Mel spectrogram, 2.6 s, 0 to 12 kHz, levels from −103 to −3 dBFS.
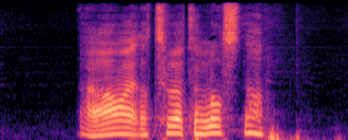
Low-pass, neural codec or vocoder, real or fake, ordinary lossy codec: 10.8 kHz; codec, 44.1 kHz, 1.7 kbps, Pupu-Codec; fake; MP3, 64 kbps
